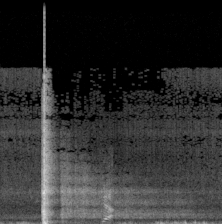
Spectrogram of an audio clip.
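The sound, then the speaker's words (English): A single sharp gunshot from a gun fired toward a tree line, a loud crack that fades quickly into a low, faint rumble. “Put the safety on your left side with your thumb. Fire when you're ready.”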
